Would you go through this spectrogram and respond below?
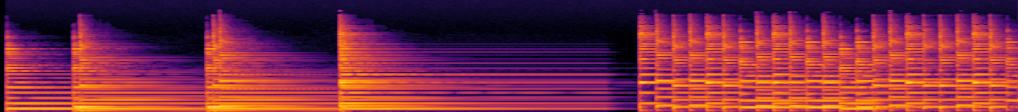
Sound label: Allegro, guitar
